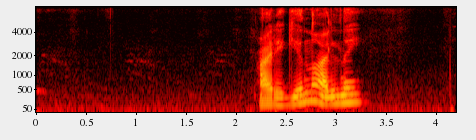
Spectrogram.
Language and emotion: Russian, neutral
